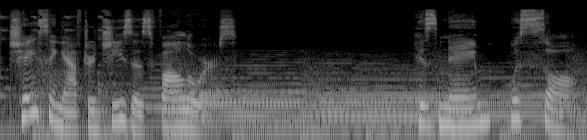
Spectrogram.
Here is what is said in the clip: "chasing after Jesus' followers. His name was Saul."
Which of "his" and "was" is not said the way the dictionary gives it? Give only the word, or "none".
none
